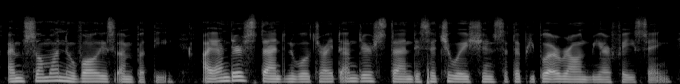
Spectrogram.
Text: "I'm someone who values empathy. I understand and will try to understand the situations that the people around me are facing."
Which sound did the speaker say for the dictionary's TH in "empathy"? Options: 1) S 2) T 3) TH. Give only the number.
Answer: 2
